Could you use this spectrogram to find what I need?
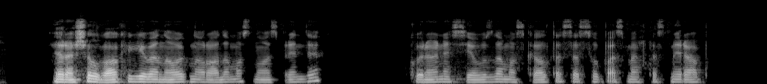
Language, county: Lithuanian, Šiauliai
